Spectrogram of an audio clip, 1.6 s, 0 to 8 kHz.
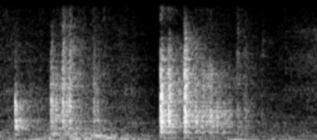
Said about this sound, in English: All right, dice, d20 roll. Which dice are needed? You need a d20. So just that, and then get the little bit.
